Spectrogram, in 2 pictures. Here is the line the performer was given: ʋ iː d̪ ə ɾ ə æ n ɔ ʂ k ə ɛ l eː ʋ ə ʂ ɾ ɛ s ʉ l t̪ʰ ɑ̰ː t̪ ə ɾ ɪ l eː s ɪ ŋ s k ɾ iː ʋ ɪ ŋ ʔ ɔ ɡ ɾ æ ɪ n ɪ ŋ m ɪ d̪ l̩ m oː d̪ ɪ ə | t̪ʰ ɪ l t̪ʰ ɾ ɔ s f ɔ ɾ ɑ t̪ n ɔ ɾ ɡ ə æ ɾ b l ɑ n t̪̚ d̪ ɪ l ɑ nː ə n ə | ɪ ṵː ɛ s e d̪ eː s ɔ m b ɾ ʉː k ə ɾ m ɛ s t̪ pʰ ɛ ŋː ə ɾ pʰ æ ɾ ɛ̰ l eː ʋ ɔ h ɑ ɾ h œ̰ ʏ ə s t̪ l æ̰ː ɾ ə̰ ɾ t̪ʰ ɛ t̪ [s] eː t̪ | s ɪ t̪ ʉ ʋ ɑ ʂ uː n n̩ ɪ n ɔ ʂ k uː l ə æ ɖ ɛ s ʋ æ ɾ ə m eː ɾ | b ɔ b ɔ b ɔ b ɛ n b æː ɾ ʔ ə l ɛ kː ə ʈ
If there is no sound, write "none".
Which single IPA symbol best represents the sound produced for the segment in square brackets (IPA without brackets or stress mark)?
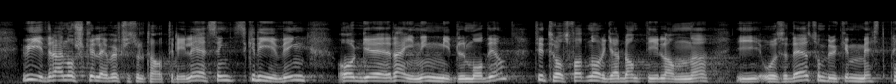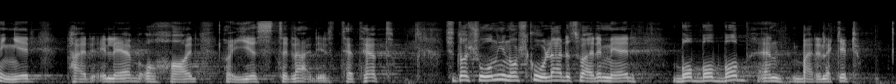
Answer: h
